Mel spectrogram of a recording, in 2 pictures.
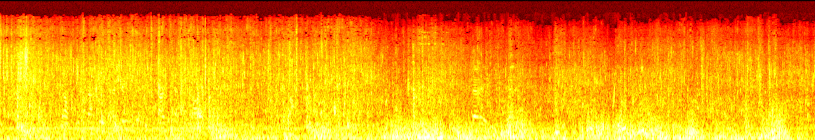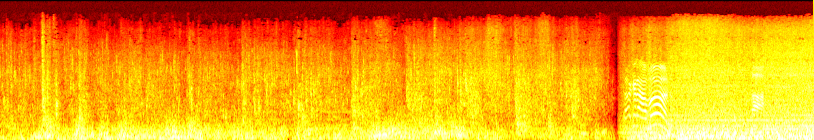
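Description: Wind buffeting the microphone and choppy water slapping against an aluminium jon boat's hull as it moves slowly across a reservoir. After a sudden cut near the end, an outboard motor runs steadily at speed, with voices over it.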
